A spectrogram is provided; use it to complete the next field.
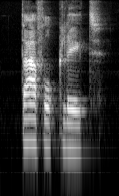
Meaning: a tablecloth
- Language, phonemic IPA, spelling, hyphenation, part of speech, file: Dutch, /ˈtaː.fəlˌkleːt/, tafelkleed, ta‧fel‧kleed, noun, Nl-tafelkleed.ogg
